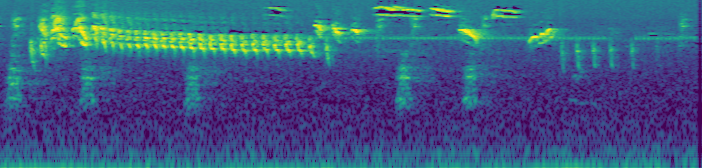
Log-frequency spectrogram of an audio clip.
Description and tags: blackbird largedog dusk
blackbird and a large dog barking in the background /mirlo y perro grande ladrando al fondo
south-spain, dog, nature, andalucia, field-recording, birds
